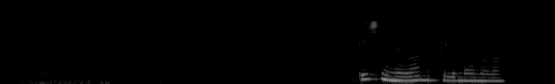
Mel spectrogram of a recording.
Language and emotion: Russian, neutral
